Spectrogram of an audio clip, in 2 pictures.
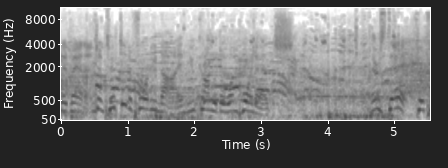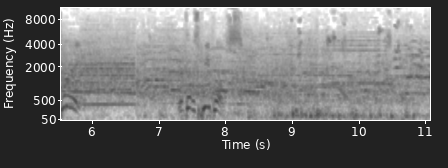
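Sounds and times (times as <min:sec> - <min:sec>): arena noise: 0:00.0 - 0:11.0
basketball bouncing on hardwood: 0:08.6 - 0:11.0.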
